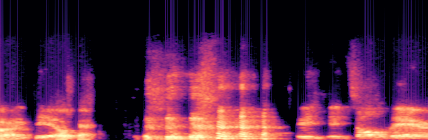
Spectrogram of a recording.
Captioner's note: laughter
